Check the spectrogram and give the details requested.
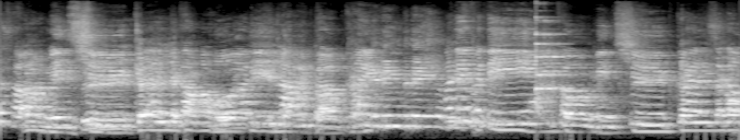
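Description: A group of voices singing unaccompanied, a choir-like piece of held notes.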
